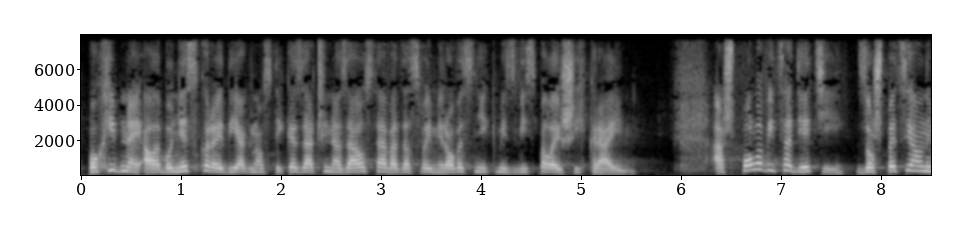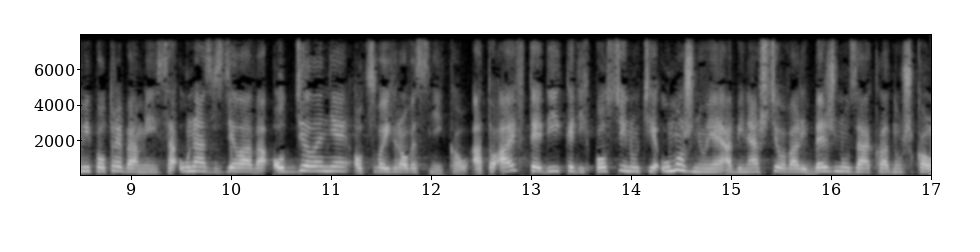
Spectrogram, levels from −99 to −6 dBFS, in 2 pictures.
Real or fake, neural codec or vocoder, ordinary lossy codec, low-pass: real; none; none; none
